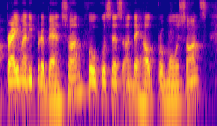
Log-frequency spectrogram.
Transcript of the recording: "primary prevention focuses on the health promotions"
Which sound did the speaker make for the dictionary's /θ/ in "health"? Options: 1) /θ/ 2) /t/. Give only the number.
2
